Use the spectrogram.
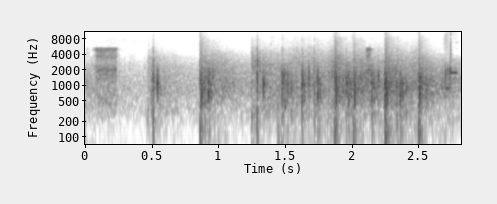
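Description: Explosive blasts and crackling pops as a BTR armored vehicle is destroyed in the military game ArmA 3, a dense run of sharp bursts over about three seconds with no voices.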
